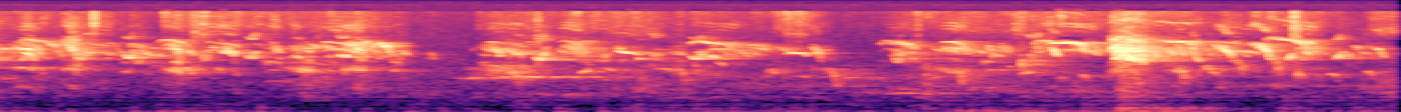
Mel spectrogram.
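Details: Baby hens chirp together: bursts of shrill overlapping peeps separated by short pauses, with one sharp click-like knock near the end amid the chorus.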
